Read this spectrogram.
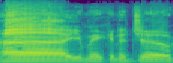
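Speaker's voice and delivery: stilted, uncomfortable, very awkward delivery. Retelling a film scene with a farmhand giving directions: imitating an awkward reply. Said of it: "this very awkward".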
